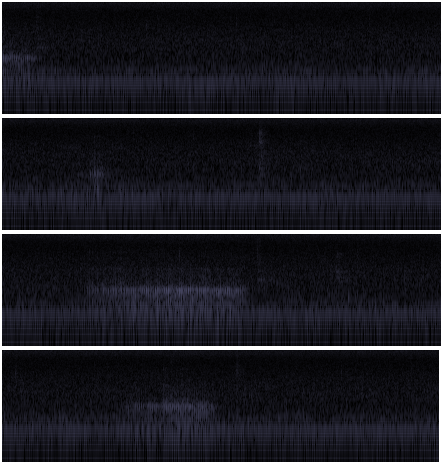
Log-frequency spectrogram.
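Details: Sweetly snoring pet dog asleep: soft raspy snores return roughly every five seconds, the longest two louder, over a constant low appliance hum.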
